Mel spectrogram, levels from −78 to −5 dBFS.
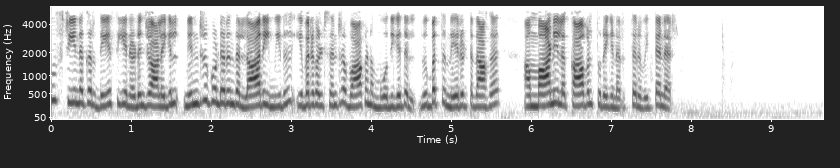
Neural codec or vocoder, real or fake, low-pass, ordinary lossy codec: none; real; 5.4 kHz; none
